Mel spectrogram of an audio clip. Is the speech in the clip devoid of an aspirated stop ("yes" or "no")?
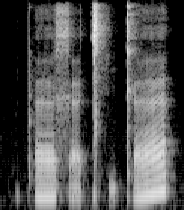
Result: no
